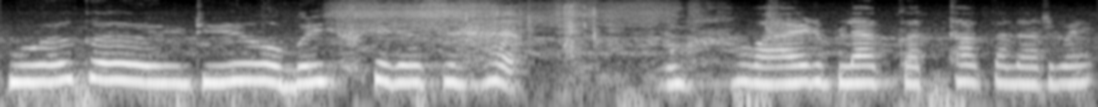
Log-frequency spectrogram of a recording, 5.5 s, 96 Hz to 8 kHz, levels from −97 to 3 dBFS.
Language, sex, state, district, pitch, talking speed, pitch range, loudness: Hindi, male, Chhattisgarh, Raipur, 270 Hz, 140 wpm, 260-275 Hz, -12 LUFS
